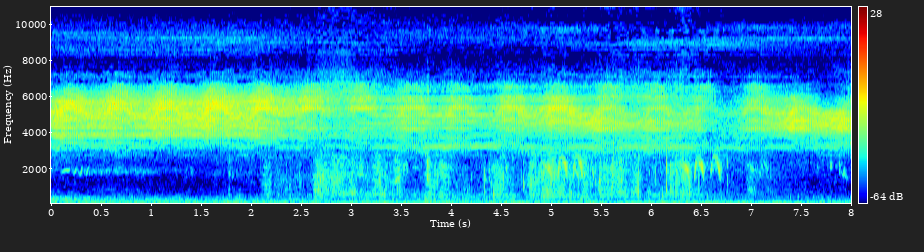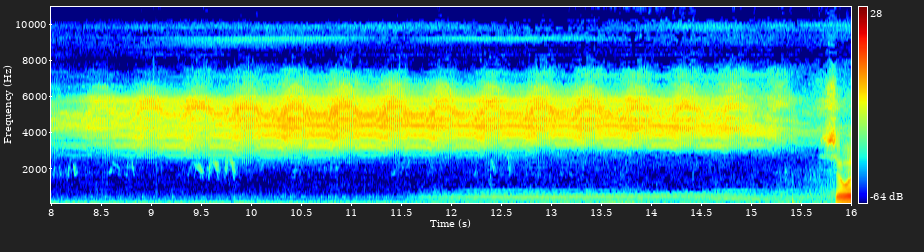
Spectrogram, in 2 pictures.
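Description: Chorus of insects trilling steadily in a high, pulsing band, growing louder about halfway through.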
